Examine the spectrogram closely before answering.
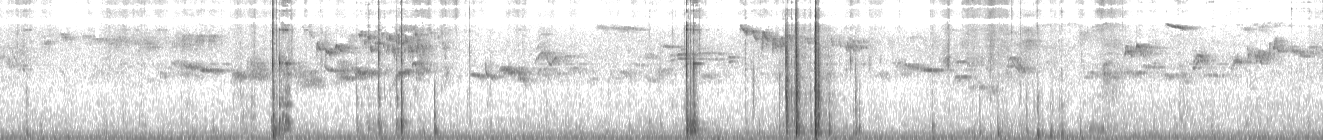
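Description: A few sharp metal clinks as a socket ratchet works on the pulley bolt and the steel pulley is lifted off a power steering pump, the loudest a close pair about twelve seconds in. Birds sing in the background throughout.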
